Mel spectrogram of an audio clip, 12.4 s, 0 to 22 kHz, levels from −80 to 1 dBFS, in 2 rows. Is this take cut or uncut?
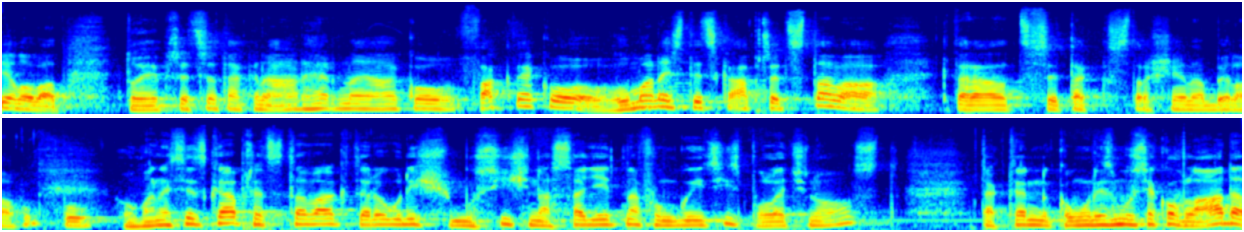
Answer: uncut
